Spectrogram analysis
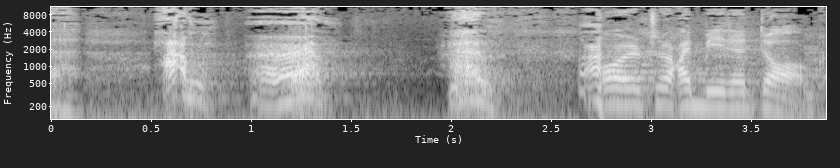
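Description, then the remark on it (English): A man imitates a barking zebra with a string of short, breathy, yelping calls, a few sharp bursts followed by a higher, squealing whinny-like stretch. “That was perfectly good barking zebra we heard.”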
